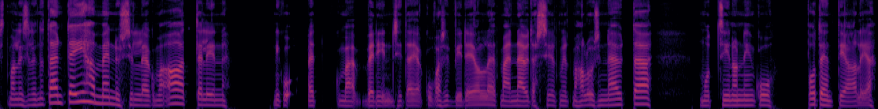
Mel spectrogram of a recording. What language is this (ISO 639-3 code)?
fin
